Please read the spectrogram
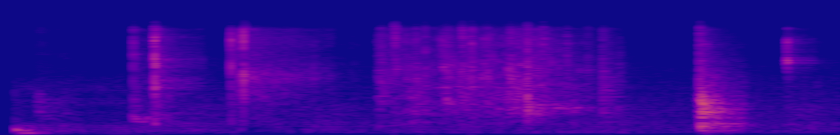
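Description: Handling noise picked up by a microphone: irregular bursts of rustling and a few sharp clicks. A longer rustle runs between about two and three seconds in, and the loudest click comes near the end.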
